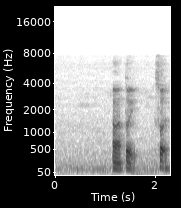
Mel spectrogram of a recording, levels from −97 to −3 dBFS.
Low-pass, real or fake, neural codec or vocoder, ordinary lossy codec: none; fake; codec, 16 kHz, 16 kbps, FreqCodec, smaller model; none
